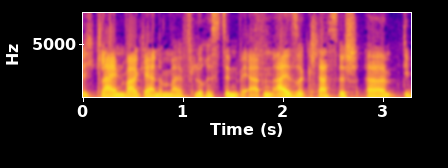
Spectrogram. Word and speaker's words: Flowristin: Nun habe ich dich ja vorstellen dürfen als Floristin. Ich hoffe, das ist richtig ausgesprochen. Ja.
